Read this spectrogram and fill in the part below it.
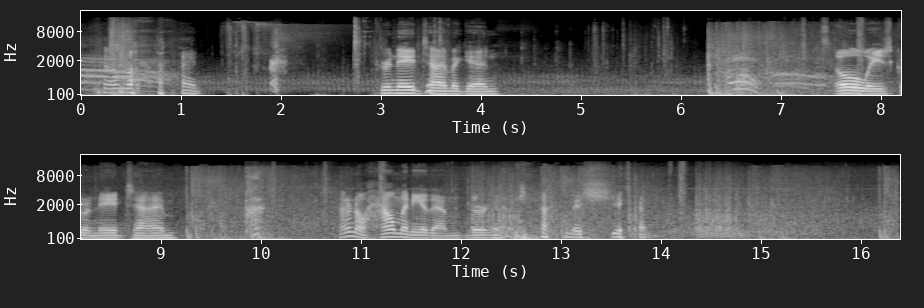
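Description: A gun fires with sharp bursts.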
